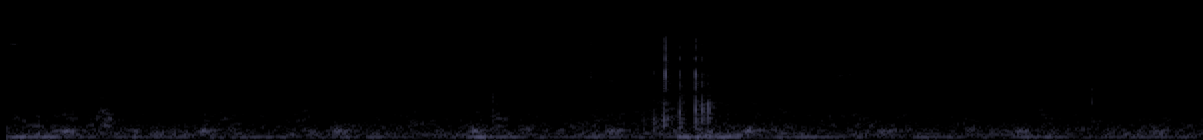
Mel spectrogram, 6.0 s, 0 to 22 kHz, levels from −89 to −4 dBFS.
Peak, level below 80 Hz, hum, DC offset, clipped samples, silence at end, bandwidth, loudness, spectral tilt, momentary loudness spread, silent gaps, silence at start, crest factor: -38 dBFS; -86 dBFS; none; under 0.1%; under 0.1%; 0 s; 7.2 kHz; -66 LUFS; -5 dB/octave; 6 LU; none; 0 s; 32 dB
